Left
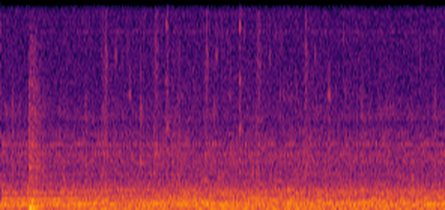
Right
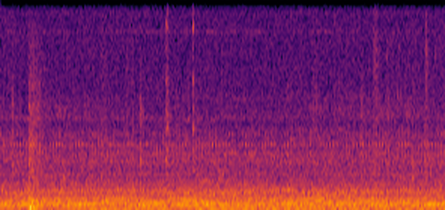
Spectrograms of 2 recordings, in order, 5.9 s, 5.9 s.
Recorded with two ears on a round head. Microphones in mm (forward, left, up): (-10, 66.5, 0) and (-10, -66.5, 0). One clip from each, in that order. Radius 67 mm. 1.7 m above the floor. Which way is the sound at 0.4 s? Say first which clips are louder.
Right 1 dB; 40° left (ahead or behind).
